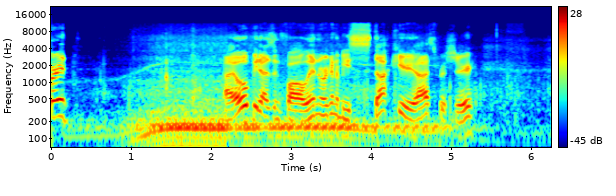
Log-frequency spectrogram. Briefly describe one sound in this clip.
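A pickup truck's engine idles with a low rumble.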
